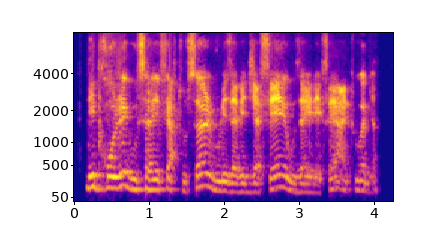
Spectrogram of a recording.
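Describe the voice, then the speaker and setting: Here a man speaks at a moderate pace with a fairly high pitch. His intonation is lively. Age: 40s. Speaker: automotive industry executive. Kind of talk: interview. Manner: hesitant, many fillers and repetitions.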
